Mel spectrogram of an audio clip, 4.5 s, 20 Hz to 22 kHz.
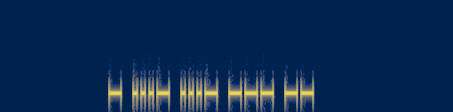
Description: Morse code, heard as a keyed tone, about 30 wpm, 700 Hz. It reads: TVVOM
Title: Code Groups - 5 Letters - 30wpm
